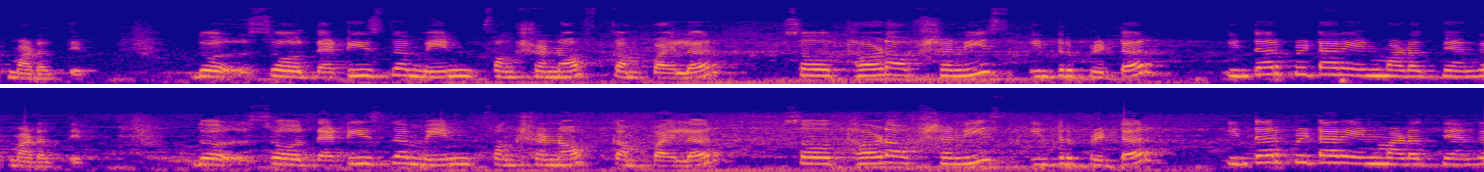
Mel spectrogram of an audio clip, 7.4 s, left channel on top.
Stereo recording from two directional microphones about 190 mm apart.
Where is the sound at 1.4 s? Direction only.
40° left (ahead or behind).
